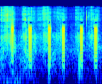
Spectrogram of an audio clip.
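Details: XP ORX metal detector, searching a field: six short, even, low-pitched grunting tones about three per second, its normal response to a solid iron target.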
